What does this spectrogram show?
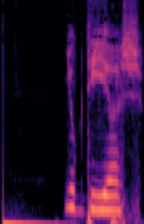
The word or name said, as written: nyugdijas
